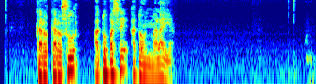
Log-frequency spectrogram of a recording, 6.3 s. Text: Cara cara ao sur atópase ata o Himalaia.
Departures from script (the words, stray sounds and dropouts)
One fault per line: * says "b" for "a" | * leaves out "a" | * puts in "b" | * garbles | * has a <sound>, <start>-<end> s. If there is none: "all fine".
all fine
